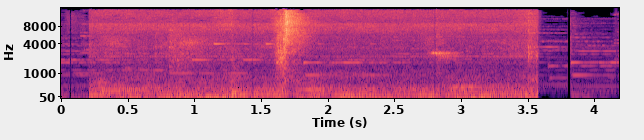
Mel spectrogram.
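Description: Stainless steel bench scraper pressed down and worked through a sheet of rolled dough on baking paper over a wooden table, trimming the edges: a loud, dense scraping and knocking with one sharp scrape in the middle. It starts abruptly just after the opening and cuts off abruptly near the end, over background music.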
